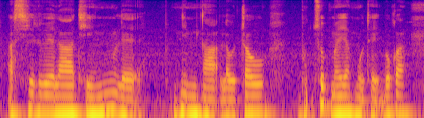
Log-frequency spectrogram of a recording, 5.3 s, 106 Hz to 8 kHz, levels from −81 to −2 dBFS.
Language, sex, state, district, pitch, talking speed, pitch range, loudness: Mizo, male, Mizoram, Aizawl, 115 Hz, 190 wpm, 110-125 Hz, -15 LUFS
